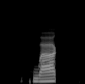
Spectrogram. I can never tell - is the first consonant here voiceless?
yes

